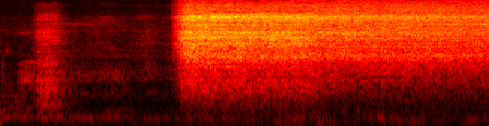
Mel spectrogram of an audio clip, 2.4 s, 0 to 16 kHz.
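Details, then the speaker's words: Coleman 500 white-gas stove after the fuel knob is closed and the flame is out: quiet, then a sharp hiss that slowly fades as the fuel-tank cap is opened to release normal tank pressure. "Let the pressure out of your tank, retighten your cap, and that's it."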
